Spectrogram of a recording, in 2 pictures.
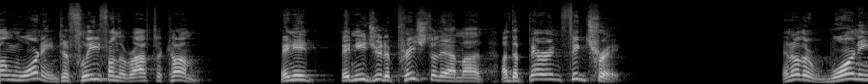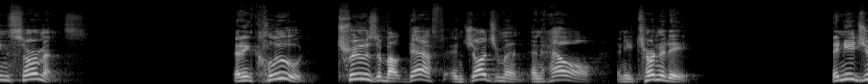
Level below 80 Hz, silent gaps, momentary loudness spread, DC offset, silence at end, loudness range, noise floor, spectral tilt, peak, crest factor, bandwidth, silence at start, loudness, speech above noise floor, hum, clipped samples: -80 dBFS; none; 9 LU; under 0.1%; 0 s; 3 LU; -85 dBFS; -3.5 dB/octave; -4 dBFS; 20 dB; 19 kHz; 0 s; -23 LUFS; 63 dB; none; under 0.1%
